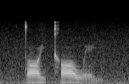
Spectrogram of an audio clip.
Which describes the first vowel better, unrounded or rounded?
rounded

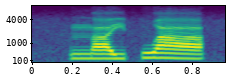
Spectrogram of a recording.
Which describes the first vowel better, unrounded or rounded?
unrounded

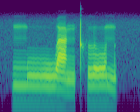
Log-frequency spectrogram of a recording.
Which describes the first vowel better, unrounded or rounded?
rounded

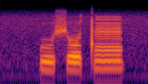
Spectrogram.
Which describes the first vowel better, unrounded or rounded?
rounded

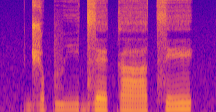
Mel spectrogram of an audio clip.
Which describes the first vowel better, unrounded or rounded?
rounded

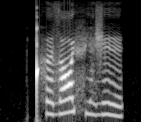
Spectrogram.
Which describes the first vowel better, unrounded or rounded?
unrounded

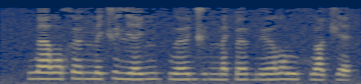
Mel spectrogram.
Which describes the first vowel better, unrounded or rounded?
unrounded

